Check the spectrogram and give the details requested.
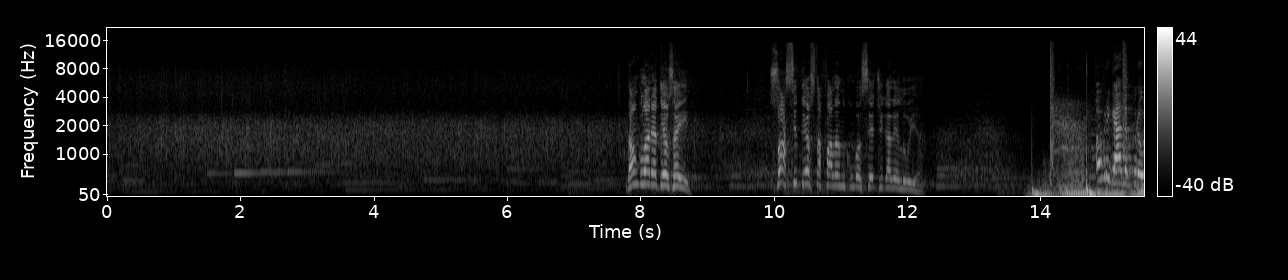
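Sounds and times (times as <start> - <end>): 
audience applauding: 0.0 - 10.6
speech: 7.8 - 8.9, 10.0 - 12.3, 15.0 - 15.5.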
